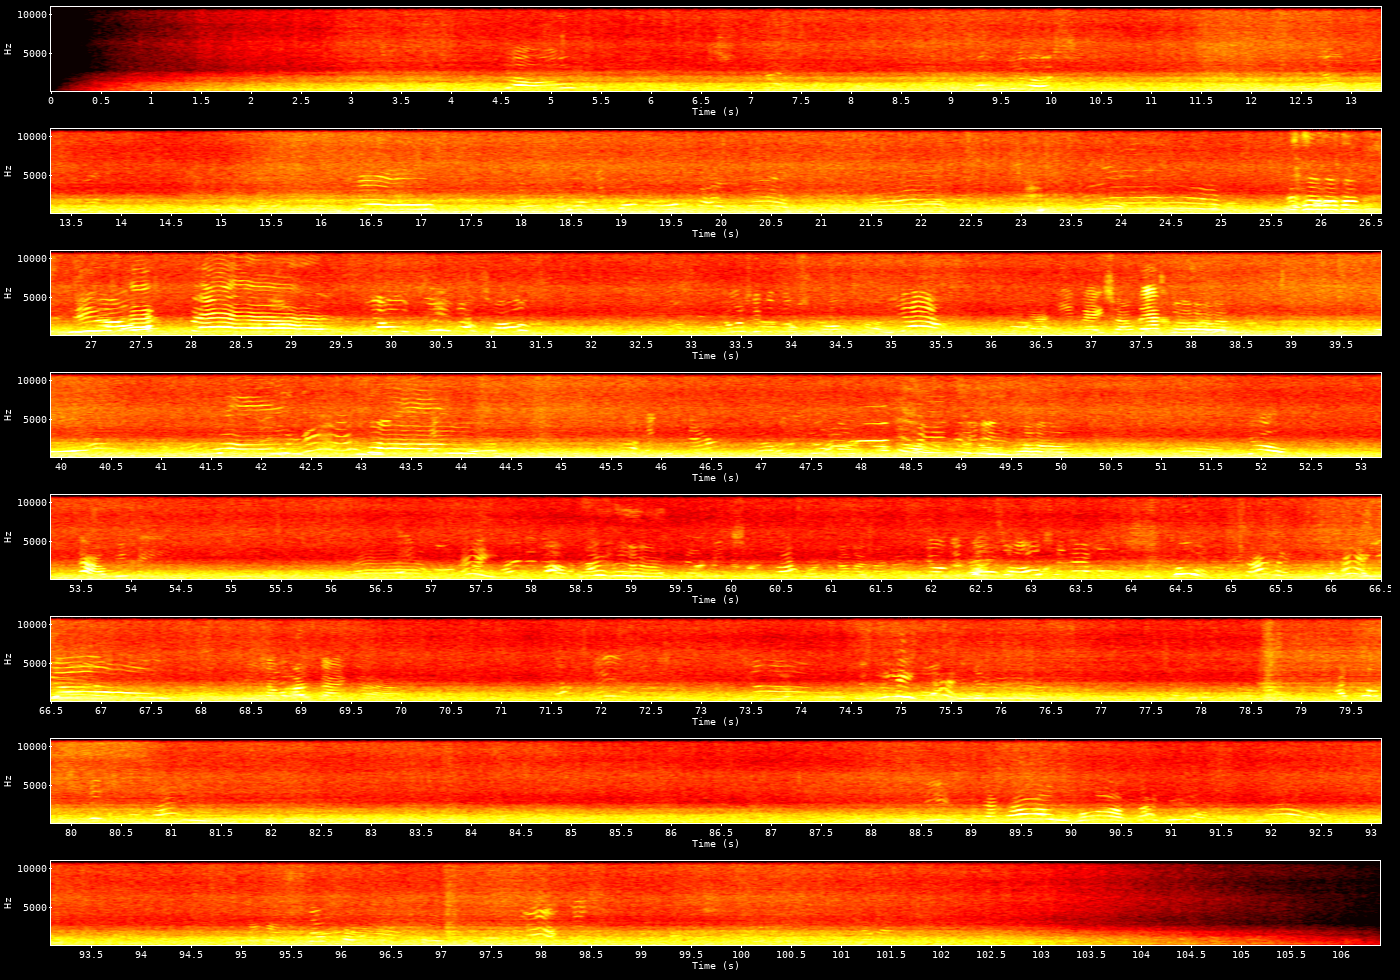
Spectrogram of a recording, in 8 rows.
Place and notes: Scheveningen, beach, Lentezon
recorded at the beach on 21th of March 2010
